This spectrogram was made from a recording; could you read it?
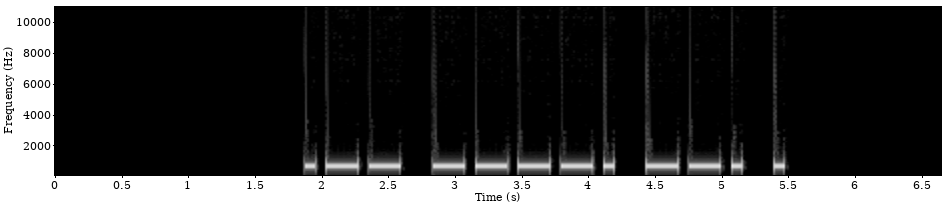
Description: Morse code, heard as a keyed tone, about 16 wpm, 700 Hz. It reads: W9GE
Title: USA Call Signs - 4 Characters - Repeated 2x - 15wpm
